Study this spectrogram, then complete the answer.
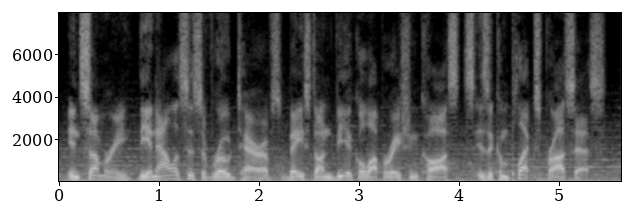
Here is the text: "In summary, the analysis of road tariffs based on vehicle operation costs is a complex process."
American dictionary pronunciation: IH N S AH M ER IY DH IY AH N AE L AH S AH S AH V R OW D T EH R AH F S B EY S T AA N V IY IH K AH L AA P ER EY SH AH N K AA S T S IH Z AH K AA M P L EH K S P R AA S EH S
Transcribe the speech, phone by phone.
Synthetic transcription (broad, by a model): IH N S AH M ER IY DH IY AH N AE L AH S AH S AH V R OW D T EH R AH F S B EY S T N V IY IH K L AA P ER EY SH N K AA S T S IH Z AH K M P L EH K S P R AA S EH S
